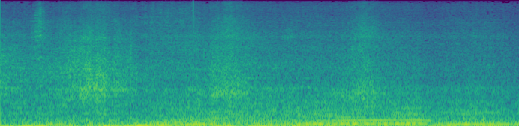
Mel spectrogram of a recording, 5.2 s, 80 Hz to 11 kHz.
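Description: A 1966 Ford Mustang Coupe with a 289 V8 and automatic transmission driving, a loud steady low engine rumble heard from inside, with a rising tone as it accelerates.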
